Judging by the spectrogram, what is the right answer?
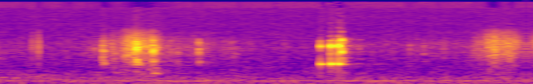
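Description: A telephone in a phone booth dials: a few short, separate tones or clicks spaced apart in a quiet room, moderately close.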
